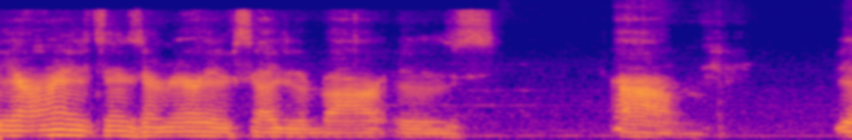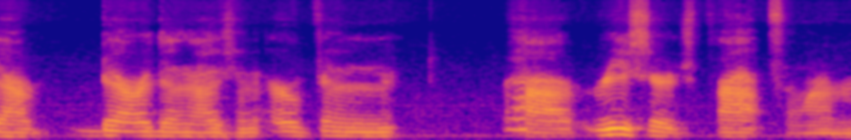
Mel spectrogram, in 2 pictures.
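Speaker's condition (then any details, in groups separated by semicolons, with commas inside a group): Spinal muscular atrophy; progressive, wheelchair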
